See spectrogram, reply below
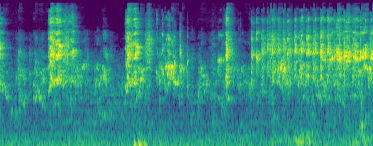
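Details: Pet budgerigars kept for breeding give scattered sharp chirps, then break into continuous fast buzzy chatter toward the end.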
